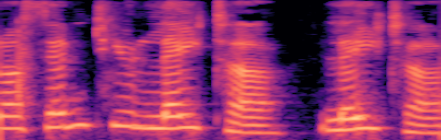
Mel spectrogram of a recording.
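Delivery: imitated English accent. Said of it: "so sort of lovely and English".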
